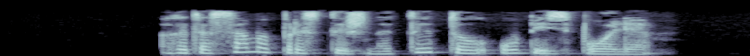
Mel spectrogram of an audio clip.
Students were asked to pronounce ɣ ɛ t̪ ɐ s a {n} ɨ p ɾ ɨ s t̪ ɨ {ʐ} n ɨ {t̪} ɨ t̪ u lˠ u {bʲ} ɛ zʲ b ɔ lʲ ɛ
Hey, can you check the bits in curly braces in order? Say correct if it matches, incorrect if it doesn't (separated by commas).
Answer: incorrect, correct, correct, correct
